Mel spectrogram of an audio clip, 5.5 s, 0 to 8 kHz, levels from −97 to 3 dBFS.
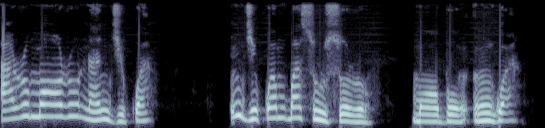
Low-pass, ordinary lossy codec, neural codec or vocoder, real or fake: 7.2 kHz; none; none; real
